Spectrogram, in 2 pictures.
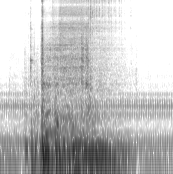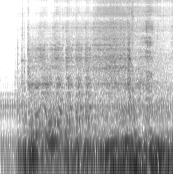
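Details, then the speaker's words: Vintage carbureted car engine deliberately flooded with extra shots of fuel from the electric fuel pump into the float bowl. The starter churns about a second, hesitates, then cranks longer before catching and revving, versus an instant start earlier. Fuel smell; flooded-engine long cranking. "You know how I had to crank over longer? Just a little hesitation there. Versus earlier, it just flashed up instantly. You hear that longer cranking."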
